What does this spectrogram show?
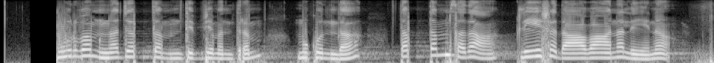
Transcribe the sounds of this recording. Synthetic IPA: puːɾʋɐmnɐd͡ʒɐp̚t̪ɐmt̪iʋjɐmɐnt̪ɾɐmːukund̪ɐt̪ɐp̚t̪ɐmsɐd̪aːkleːʂɐd̪aːʋaːnɐleːnɐ

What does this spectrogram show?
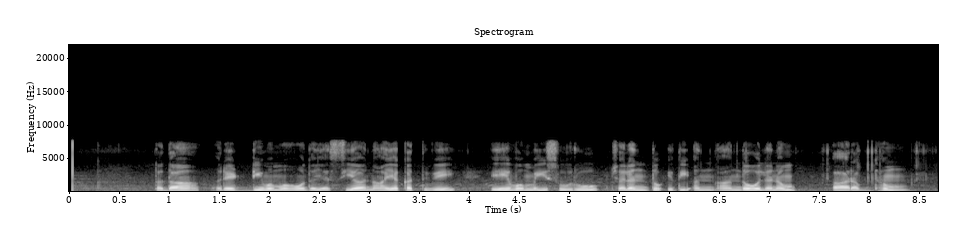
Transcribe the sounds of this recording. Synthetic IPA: t̪ɐd̪aːɾeɖːimɐmɐɦoːd̪ɐjɐsjɐnaːjɐkɐt̪ʋeː | eːʋɐmɐjsuːɾuːt͡ʃɐlɐnt̪uʔit̪iʔɐna̰ːnd̪oːlɐnɐm | aːɾɐb̚d̪ʱɐm

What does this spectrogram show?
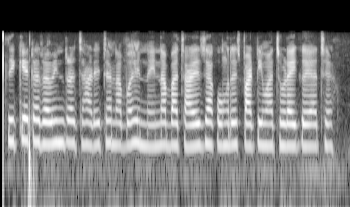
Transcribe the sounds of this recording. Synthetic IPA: sikeʈɾəʋind̪ɾəd͡ʒʱaɽed͡ʒanabəɦenːəjnabat͡ʃaɭed͡ʒakɔ̃ŋɡɾespaɾʈimãd͡ʒʱoɽajɡəjat͡ʃʰe

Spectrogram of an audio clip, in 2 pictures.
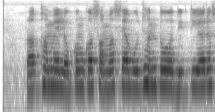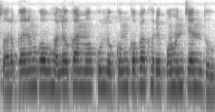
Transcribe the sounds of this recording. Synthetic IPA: pɾɔt̪ʰɔmelokɔŋkɔsɔmɔsjabud͡ʒʱɔnt̪uod̪it̪iɔɾesɔɾɔkaɾɔŋkɔbʱɔlɔkamɔkulokɔŋkɔpakʰɔɾepɔɦɔnt͡ʃant̪u

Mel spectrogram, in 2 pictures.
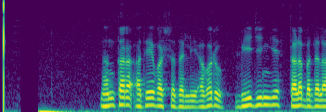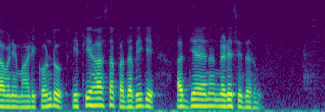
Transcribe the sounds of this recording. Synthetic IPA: nɐnt̪ɐɾɐʔɐd̪eːʋɐɾʂɐd̪ɐlːiɐʋɐɾubiːd͡ʒiŋɡe̞st̪ʰɐɭɐbɐd̪ɐlaːʋɐne̞maːɽiko̞ɳɖuit̪iɦaːsɐpɐd̪ɐʋiɡe̞ɐd̪jɐjɐnɐnɐɽesid̪ɐɾu

